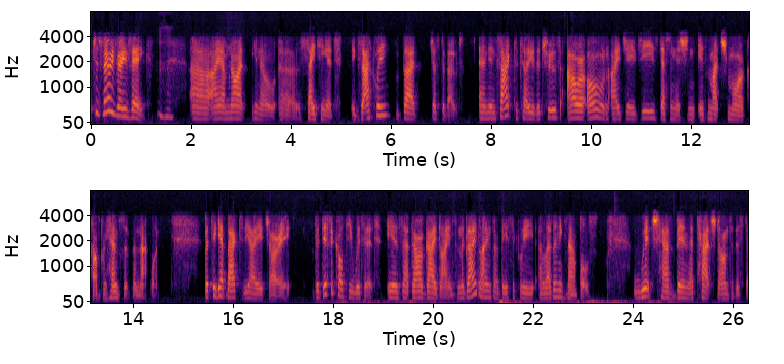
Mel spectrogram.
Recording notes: I had with me on the phone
